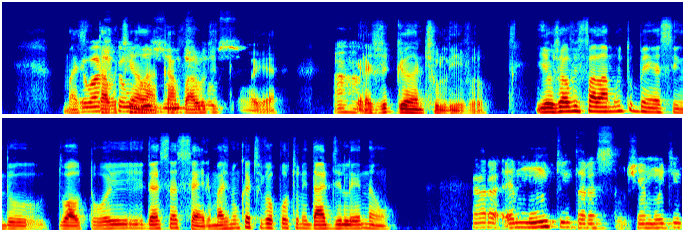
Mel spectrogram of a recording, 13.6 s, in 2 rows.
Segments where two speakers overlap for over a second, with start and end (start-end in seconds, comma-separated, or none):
0.8-2.5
